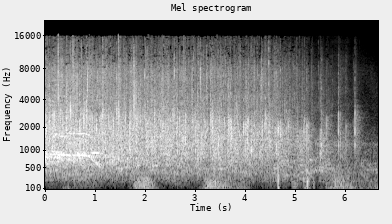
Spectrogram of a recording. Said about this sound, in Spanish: Vamos, denle un aplauso bien fuerte.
